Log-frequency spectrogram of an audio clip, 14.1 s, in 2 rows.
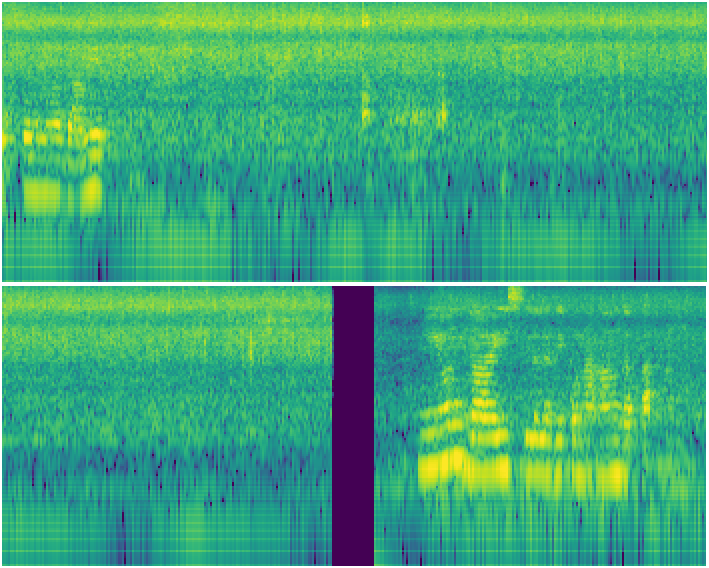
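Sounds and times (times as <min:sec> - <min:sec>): food sizzling in a pan: 0:00.0 - 0:10.4.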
